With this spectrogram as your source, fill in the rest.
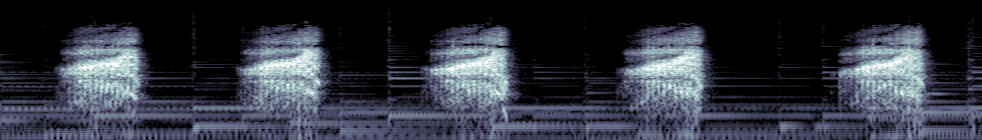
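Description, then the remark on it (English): A male kiwi calls at night beside a forest track, giving a series of five loud, shrill, rising whistles, evenly spaced about a second and a half apart, over a low steady hum, with no one speaking. “A couple of times I had a chorus of males calling out from either side of the track.”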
